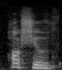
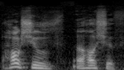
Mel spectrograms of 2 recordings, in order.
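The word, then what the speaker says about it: Chorzów: Well, the C is silent in this.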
